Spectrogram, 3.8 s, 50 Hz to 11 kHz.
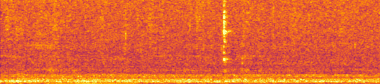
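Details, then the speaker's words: Noctua NF-A4x10 FLX 40x10mm fan newly installed on Tevo Tornado 3D printer hot end, wiring zip-tied; smooth steady quiet whir with even airflow hiss, no ticking or rattle; normal fan running. "figure out later how to hide all these wiring but just holding it with a zip tie awesome looking good sounds good"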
